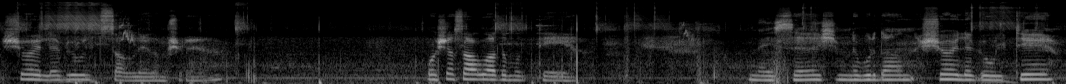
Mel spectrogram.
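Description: A woman giving live gameplay commentary on her gaming channel, excitable, shouting at opponents and then dropping to a murmured whisper. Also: medium pitch, slow, long pauses, noisy background.

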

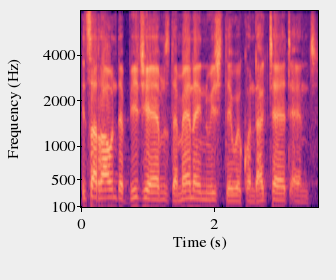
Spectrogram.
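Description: A man with a South African accent answering formally at a town hall debate, speaking into a handheld mic in a large hall, with measured hesitations. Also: fairly low pitch, fairly even intonation. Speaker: regional party official on a panel. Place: large indoor hall with seated audience. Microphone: handheld microphone.

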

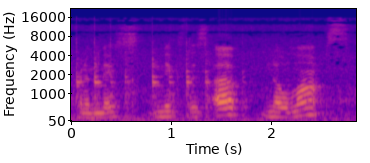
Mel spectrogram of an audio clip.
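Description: Speaking unhurriedly in a lowish voice, a home cooking vlogger chats her way informally and folksily through a cook-along. It's recorded indoors in her home kitchen, with the frying sizzle and kitchen noise clearly heard.

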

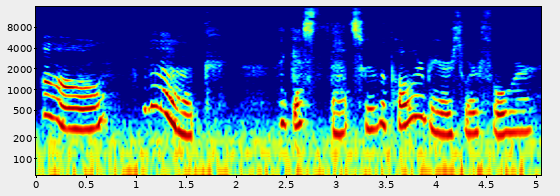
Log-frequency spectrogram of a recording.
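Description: A middle-aged woman, a children's librarian hosting storytime, talks simply to young children in an indoor room with a storytime backdrop visible. Her high, animated voice moves at a slow pace, with questions and exaggerated delivery. There is slight background noise.

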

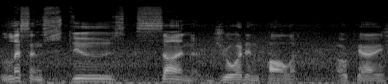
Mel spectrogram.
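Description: A middle-aged man hosting a street interview outdoors, asking quick, upbeat questions. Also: fairly low pitch, expressive, creaky. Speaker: host. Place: outdoor parking lot. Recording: outdoor traffic noise. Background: traffic and outdoor ambience.

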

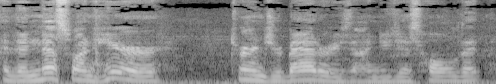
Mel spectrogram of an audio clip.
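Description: A man's voice: on the high side, normal speed, a little mellow. A middle-aged man casually walking through a new camper van's features step by step, recorded on a phone in a big factory bay. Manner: plainspoken, explains step by step. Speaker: factory walkthrough guide. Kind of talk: casual demonstration. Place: large indoor factory bay.

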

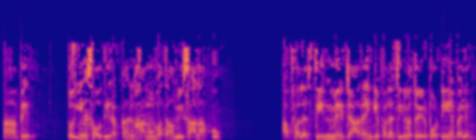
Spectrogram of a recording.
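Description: On a dull, lo-fi phone recording, a man with a Hyderabadi accent answers a caller as an advisor. His voice is a little high and a little fast, and he explains things didactically, often posing rhetorical questions.

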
